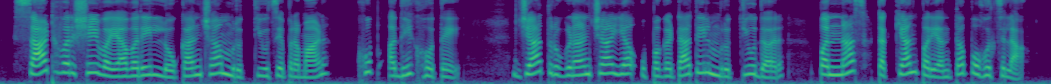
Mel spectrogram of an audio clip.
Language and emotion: Marathi, neutral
